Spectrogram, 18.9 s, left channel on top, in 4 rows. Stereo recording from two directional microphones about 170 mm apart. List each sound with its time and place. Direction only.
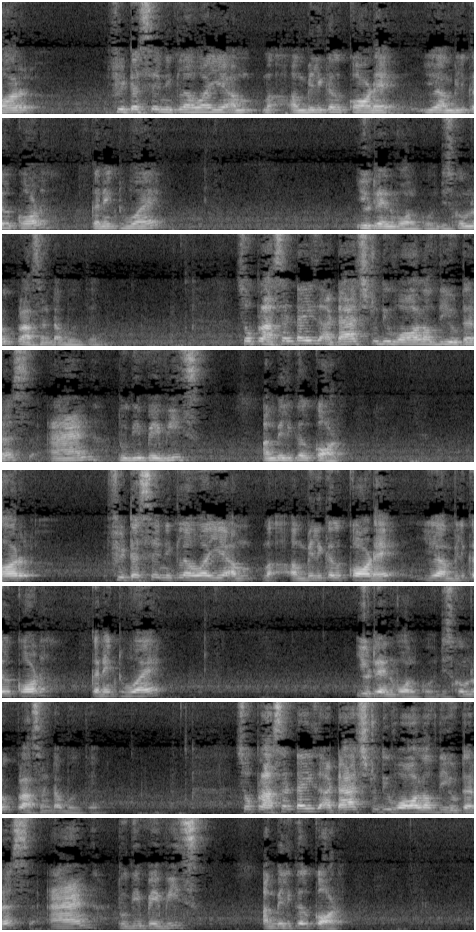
1.2 s speech: 50° right (ahead or behind)
8.3 s speech: 50° right (ahead or behind)
11.8 s speech: 45° right (ahead or behind)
